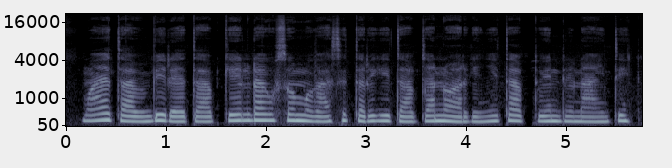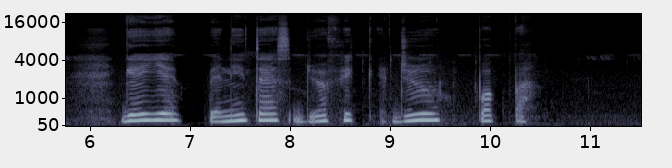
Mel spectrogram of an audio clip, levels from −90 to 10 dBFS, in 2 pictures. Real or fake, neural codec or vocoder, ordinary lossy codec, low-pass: real; none; none; none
